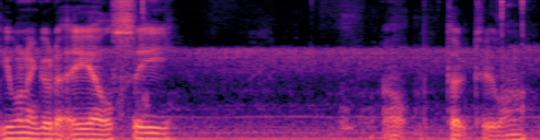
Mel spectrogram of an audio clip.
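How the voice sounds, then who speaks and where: Somewhat breathy and fairly low-pitched, a man speaks at a moderate pace with very wide pitch swings and long, frequent pauses amid audible room echo. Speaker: amateur radio operator. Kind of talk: tutorial. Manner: casual, with many fillers.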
